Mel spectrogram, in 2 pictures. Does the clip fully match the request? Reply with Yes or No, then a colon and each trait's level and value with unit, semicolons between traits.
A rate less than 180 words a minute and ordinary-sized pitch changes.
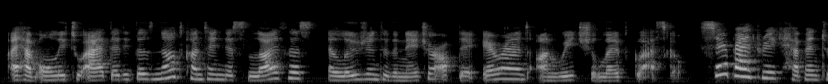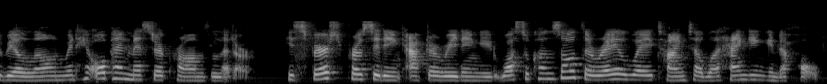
No: average, 190 wpm; average, 4.5 semitones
